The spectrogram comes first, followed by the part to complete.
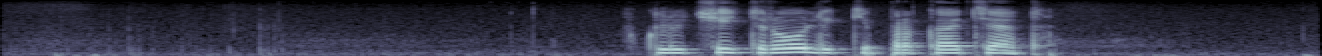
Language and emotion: Russian, neutral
